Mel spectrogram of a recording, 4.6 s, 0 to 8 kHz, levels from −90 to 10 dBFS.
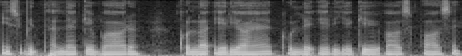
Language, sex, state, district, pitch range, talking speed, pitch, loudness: Hindi, male, Chhattisgarh, Sukma, 115-120 Hz, 140 wpm, 120 Hz, -16 LUFS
